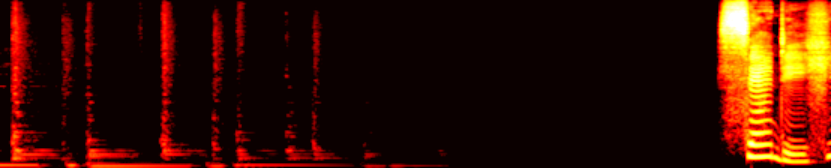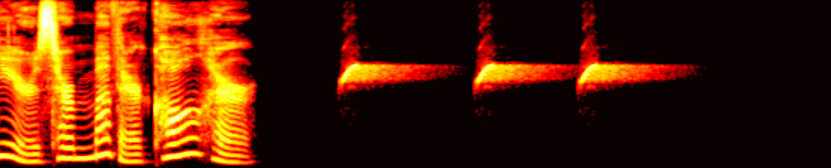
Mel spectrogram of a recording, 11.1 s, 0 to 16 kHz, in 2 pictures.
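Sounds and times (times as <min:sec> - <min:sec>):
high whistled calls: 0:07.8 - 0:10.2.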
